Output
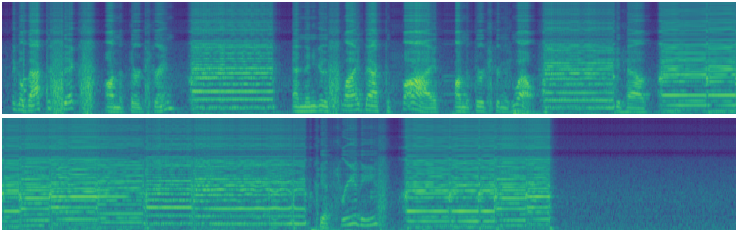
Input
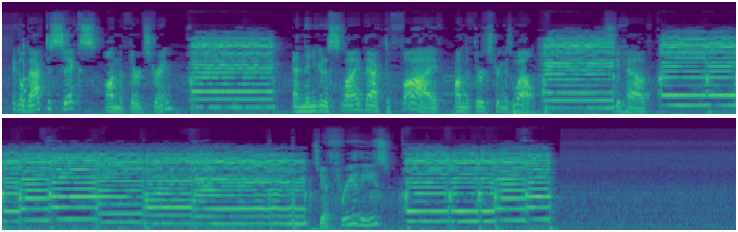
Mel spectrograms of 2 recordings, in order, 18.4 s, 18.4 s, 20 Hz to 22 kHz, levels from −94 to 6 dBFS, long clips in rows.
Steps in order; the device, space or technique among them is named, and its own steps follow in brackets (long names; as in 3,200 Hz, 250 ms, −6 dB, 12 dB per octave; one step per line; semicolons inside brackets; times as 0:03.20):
early 8-bit sampler (sample-rate reduction 6,100 Hz, jitter 0%; bit reduction 8 bits)
0:01.92–0:03.38: double-tracking delay 20 ms −4.5 dB
level +2.5 dB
